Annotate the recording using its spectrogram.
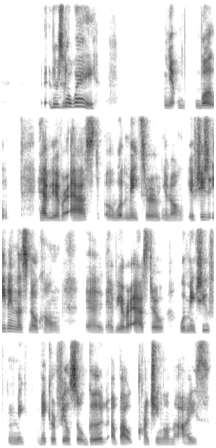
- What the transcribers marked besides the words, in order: sniff; tapping
- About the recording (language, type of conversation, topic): English, unstructured, Is there a dessert that always cheers you up?
- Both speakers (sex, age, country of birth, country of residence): female, 30-34, United States, United States; female, 60-64, United States, United States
